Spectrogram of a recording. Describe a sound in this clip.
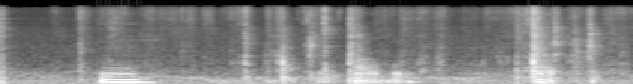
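Paper crinkles and rustles in a woman's hands.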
